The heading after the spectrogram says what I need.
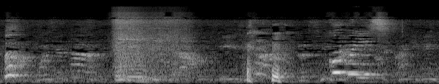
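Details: Adult gives a deliberate, noisy sneeze at a baby during play after breakfast, followed by short infant sounds that may be laughter; sneeze.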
